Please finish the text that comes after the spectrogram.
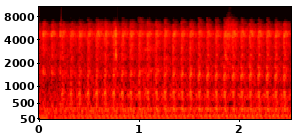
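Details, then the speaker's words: Samsung washing machine during spin: fast, evenly spaced heavy knocking, about eight per second, as the drum vibrates and bangs; the cause is not stated. "जैसे कि आप देख रहे हैं ये washing machine है, तो ये इसका ड्रम किस तरह से वाइब्रेशन कर रहा है।"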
